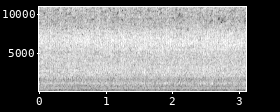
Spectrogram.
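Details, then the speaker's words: 2007 Ford Explorer XLT after WD-40 was applied to the noisy belt tensioner pulley bearing: steady idle under an even hiss with no chirp or squeal. The noise seems gone but may return; if it does, the bearing needs replacing. "i think the noise is gone after putting wd-40"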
